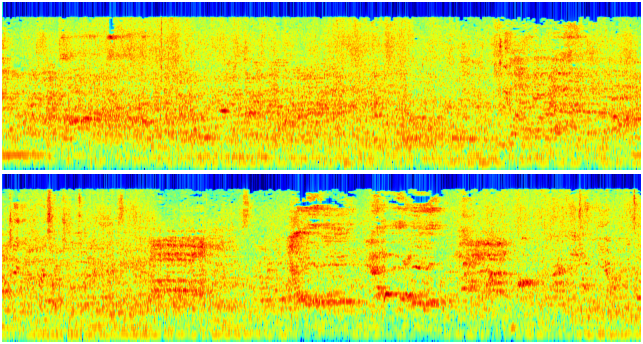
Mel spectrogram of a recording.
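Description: A crowd murmurs and chatters nearby.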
